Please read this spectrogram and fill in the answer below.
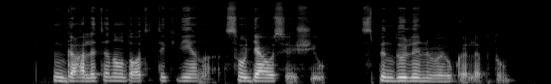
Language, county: Lithuanian, Alytus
